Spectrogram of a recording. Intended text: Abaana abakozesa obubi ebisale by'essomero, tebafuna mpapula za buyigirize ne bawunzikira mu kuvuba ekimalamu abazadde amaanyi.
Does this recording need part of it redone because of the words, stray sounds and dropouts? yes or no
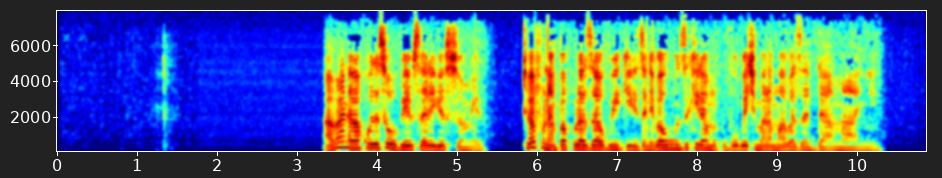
no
